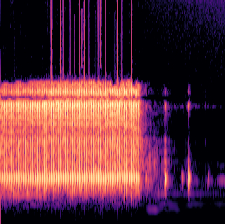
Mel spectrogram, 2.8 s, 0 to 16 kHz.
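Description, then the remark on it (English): A telephone being dialed at the Hotel Lee in Charleston at 8:30 p.m.: a steady, buzzing dial tone holds for under two seconds, then cuts off into a few short, quiet clicks and beeps. No one speaks. “by the time I checked in, and my first move was to the phone.”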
